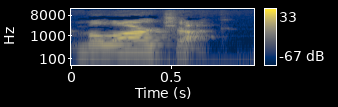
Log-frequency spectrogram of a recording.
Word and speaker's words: Malarchuk: And Jake, make sure you correct me if I'm pronouncing his name wrong, but Clint Malarchuk. – Yeah, you got it.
